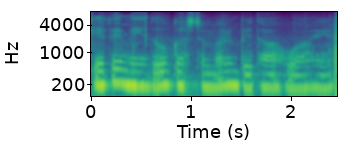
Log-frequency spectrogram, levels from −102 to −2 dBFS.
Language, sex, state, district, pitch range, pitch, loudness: Hindi, female, Arunachal Pradesh, Papum Pare, 175-195 Hz, 185 Hz, -27 LUFS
